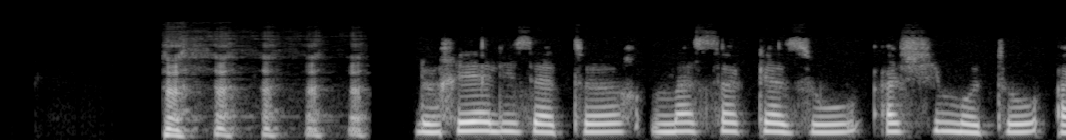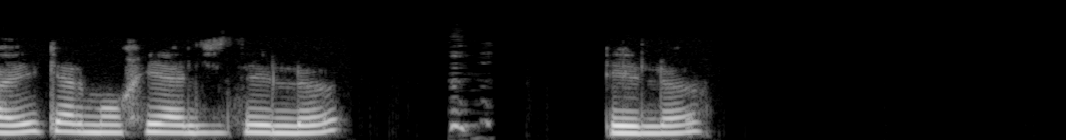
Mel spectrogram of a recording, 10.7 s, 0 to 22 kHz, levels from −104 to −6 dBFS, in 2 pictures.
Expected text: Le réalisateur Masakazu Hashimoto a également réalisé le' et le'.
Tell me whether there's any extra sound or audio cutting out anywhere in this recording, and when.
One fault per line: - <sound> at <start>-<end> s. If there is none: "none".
- laugh at 0.8-1.9 s
- laugh at 7.6-7.8 s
